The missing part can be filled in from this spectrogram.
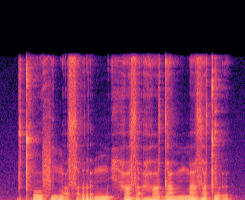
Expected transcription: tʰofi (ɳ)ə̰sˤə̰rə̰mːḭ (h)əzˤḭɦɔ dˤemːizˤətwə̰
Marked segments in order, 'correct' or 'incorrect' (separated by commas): incorrect, correct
